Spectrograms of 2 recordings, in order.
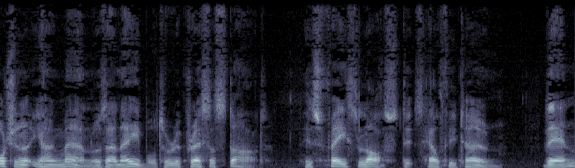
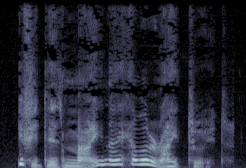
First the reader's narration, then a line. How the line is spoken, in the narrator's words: he exclaimed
